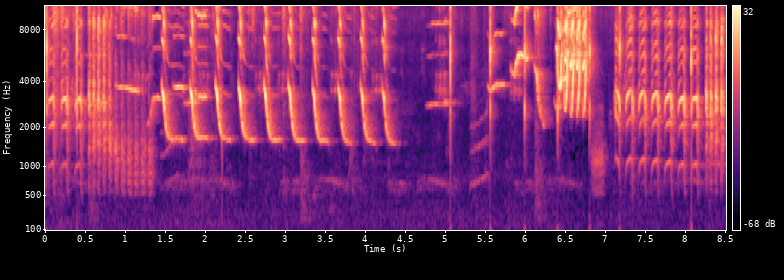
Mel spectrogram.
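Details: Common myna calling: a harsh rasping burst, then a fast run of about a dozen short, downward-sliding whistled notes, followed by scattered clicks, a grating chatter and a final string of quick repeated chirps.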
